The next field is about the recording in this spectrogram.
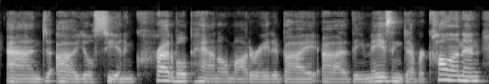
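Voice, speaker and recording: Brisk woman presenting a webinar slideshow. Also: sits low. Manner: brisk, many fillers and self-corrections. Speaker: arts advocacy presenter.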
